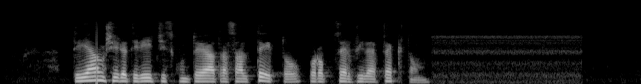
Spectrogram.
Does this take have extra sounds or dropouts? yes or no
no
